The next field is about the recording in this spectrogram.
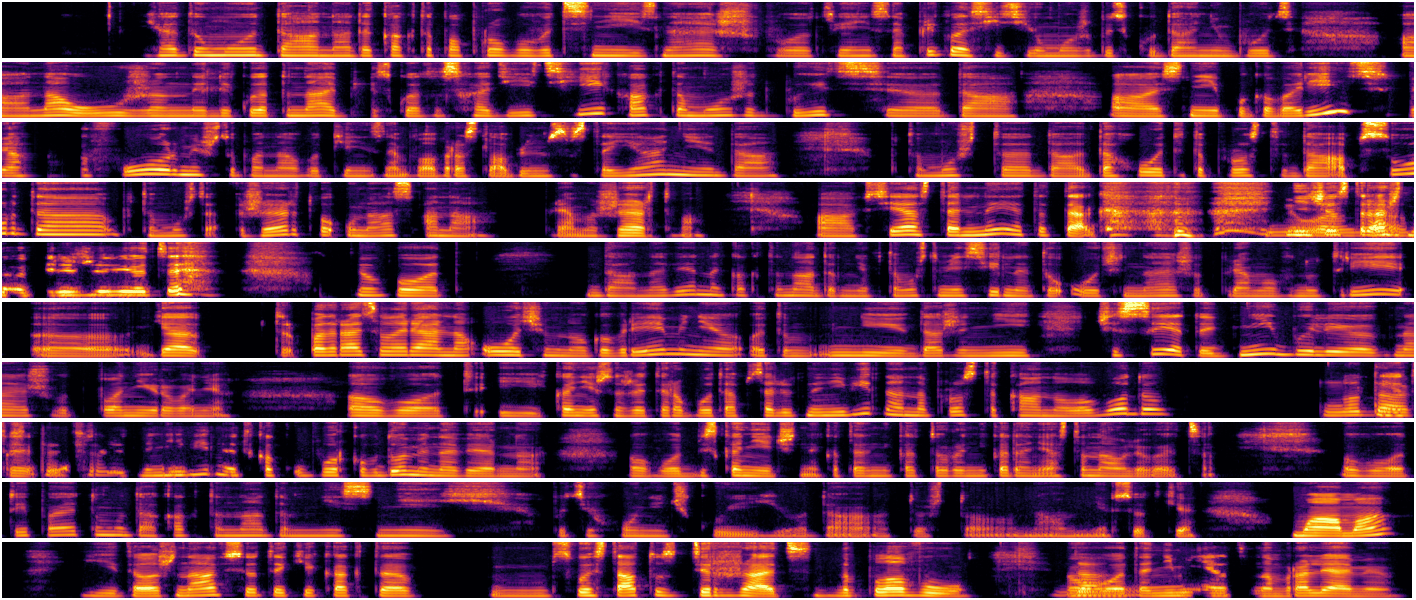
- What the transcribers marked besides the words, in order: tapping; laugh; chuckle
- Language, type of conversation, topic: Russian, advice, Как мне развить устойчивость к эмоциональным триггерам и спокойнее воспринимать критику?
